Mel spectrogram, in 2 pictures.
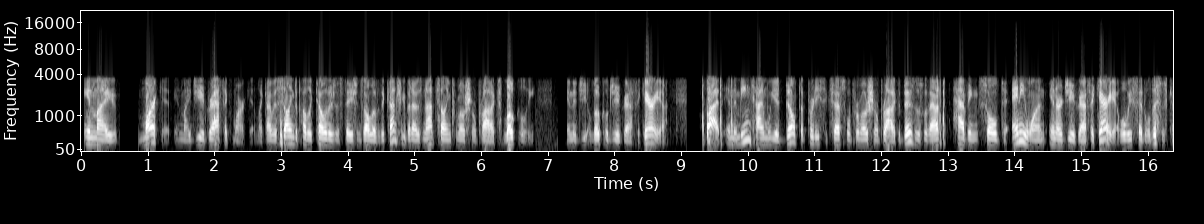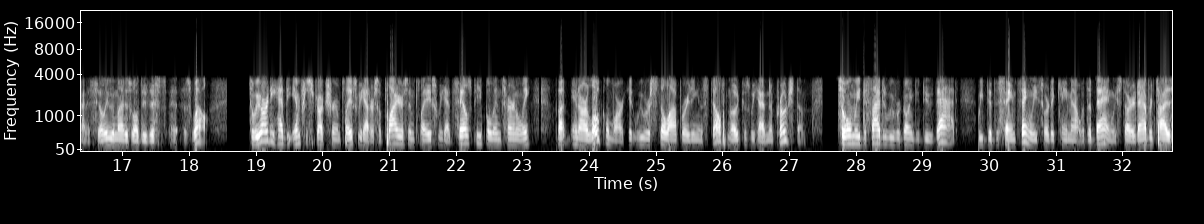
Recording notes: excerpt from a live Top Secrets teleconference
